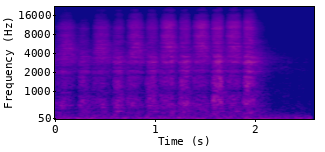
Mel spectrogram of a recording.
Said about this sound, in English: Look inside the chest and start breathing playfully and gently, quick and a fast breath.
